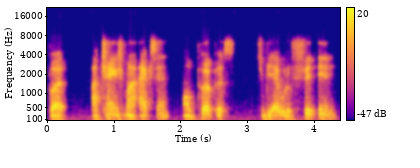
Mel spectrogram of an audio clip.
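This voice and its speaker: Telling his story as a podcast guest, this thirtysomething man has a faint South African accent and a medium-pitched, fairly bright voice at a measured pace, with the highs cut off. It's casual interview storytelling: he's candid, swears freely, and keeps saying "you know what I mean."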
